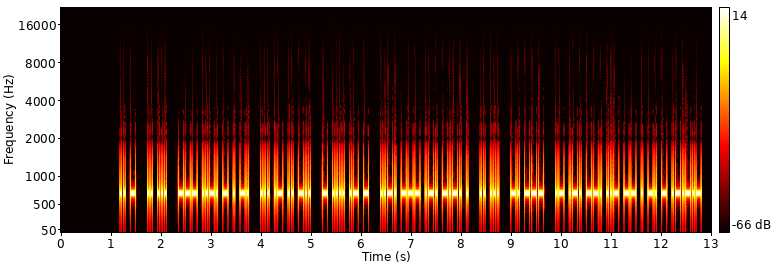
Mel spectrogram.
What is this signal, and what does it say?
Morse code, heard as a keyed tone, about 34 wpm, 700 Hz. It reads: IT IS OFTEN SAID THAT FORCE IS NO ARGUMENT.
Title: Sentences from Top 1400 Words 35wpm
